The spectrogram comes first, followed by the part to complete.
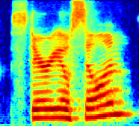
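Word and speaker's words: stereocilin: a protein called, and I may massacre this pronunciation, stereocylin?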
